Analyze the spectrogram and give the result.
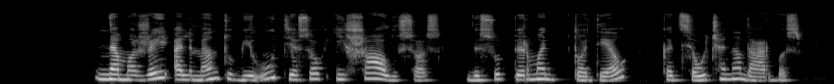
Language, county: Lithuanian, Vilnius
